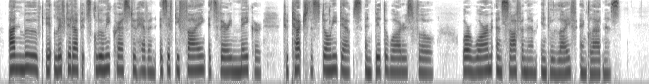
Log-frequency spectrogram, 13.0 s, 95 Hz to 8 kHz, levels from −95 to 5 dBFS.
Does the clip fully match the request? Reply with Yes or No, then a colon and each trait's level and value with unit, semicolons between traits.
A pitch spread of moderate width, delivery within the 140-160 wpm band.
No: narrow, 2.0 semitones; average, 155 wpm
